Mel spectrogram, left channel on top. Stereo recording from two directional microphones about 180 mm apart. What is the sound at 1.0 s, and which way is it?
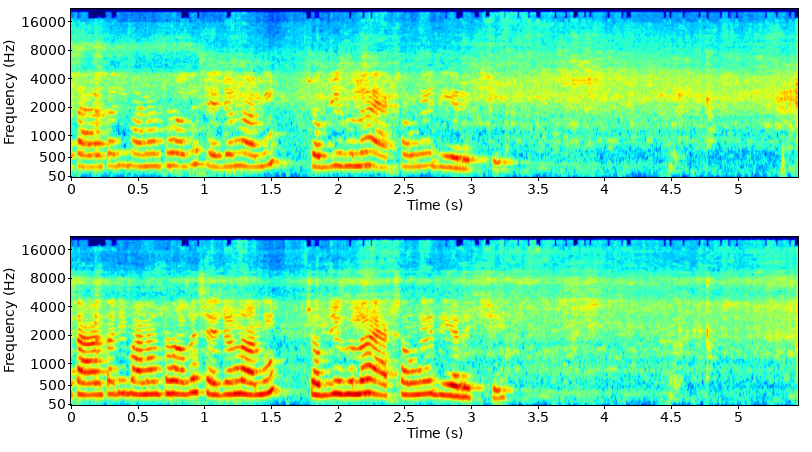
Speech, 60° right (ahead or behind).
